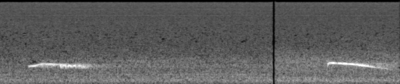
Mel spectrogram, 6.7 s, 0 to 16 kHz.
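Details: Tawny owl calling at night on August 10 in Bergen, North Holland, the Netherlands, coming closer from a distance. Two faint, hollow, steady hoots about four seconds apart, each lasting roughly a second, over quiet night background hiss.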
